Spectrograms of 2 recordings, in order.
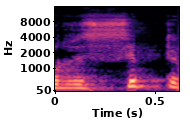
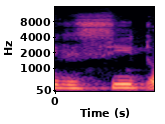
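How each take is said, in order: First: "रिसिप्ट" with short i and audible p; wrong sounded P. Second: "रिसीट" with long ee and no p; correct silent P. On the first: Teacher warning students how not to say it, sounded P. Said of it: "तो रिसिप्ट नहीं होता". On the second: Teacher giving students the correct form, silent P. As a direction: drop the p, say "रिसीट" as ri-seet. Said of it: "ये रिसीट होता है". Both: Shown as a demonstration.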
